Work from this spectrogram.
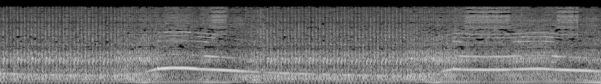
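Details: VW 2.0 TDI BKP 140hp diesel idling before repair, whistling tone rising, holding and fading twice, also felt at the turbo's warm side. The ringing turbo with seized geometry is confirmed; cleaning failed and a new turbo is needed.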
